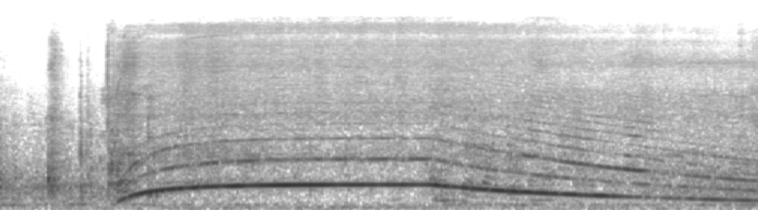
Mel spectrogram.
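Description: A siren winds up to a steady wail, holds it for about three seconds, then slowly winds down in pitch.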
